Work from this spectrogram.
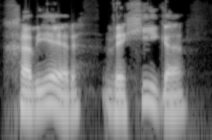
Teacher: J sounds like an English H almost. It's not quite as far back in the throat.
